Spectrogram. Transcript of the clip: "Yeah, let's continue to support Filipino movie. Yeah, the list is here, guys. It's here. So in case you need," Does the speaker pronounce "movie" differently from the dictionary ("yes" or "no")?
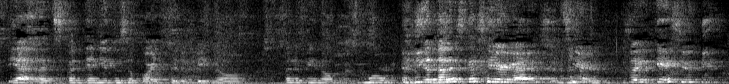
yes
